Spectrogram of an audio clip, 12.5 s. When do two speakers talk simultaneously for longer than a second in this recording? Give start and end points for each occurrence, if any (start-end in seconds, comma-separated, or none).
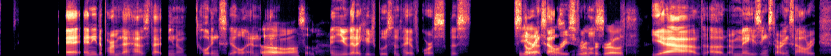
7.8-9.1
